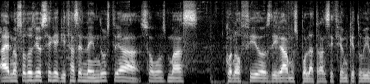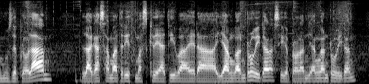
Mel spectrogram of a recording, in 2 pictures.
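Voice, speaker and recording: Over music in the background, a man speaks at medium pitch and a moderate pace with fairly even intonation. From Catalonia, Spain. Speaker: advertising agency executive. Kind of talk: podcast interview. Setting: studio.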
